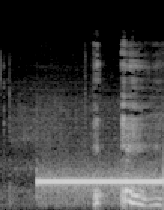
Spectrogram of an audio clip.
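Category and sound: signal or alarm, telephone ringing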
